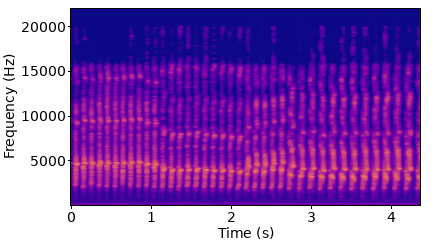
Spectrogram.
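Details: Lovebird of fighter type calling a rival with a long ngekek chatter: a fast, steady stream of harsh, buzzy notes, about seven per second, held without a break.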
